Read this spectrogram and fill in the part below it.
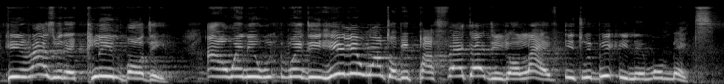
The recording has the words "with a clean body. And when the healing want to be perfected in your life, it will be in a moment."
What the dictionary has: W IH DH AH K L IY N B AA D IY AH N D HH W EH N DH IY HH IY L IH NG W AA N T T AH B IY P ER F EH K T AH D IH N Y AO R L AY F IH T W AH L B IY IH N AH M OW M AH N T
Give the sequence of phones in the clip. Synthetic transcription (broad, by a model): W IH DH AH K L IY N B AA D IY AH N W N W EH N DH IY HH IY L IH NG W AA N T T AH B IY P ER F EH K T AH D IH N Y AO L AY F IH T W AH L B IY IH N AH M OW M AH N T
